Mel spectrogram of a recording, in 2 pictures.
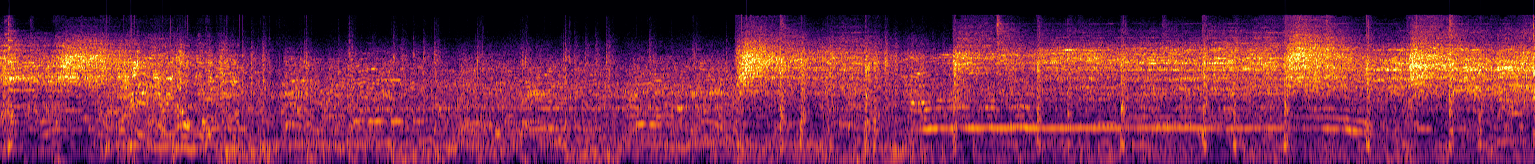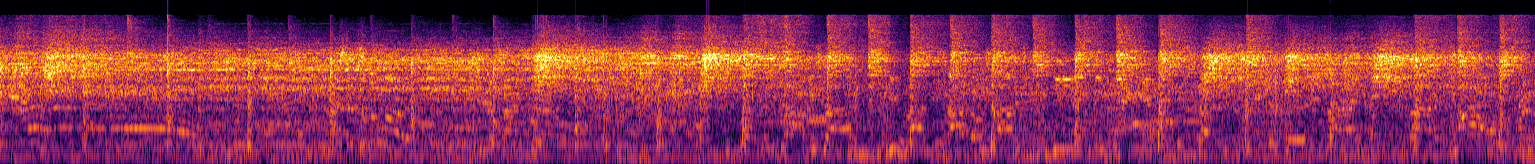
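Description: Heavy rock band playing live, with electric guitar and a drum kit, at a steady loud level; near the middle a single high note is held for about four seconds.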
